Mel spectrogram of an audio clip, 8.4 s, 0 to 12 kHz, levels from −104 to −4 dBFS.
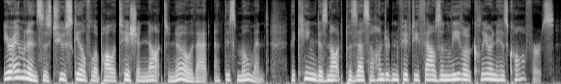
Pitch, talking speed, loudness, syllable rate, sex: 180 Hz, 205 wpm, -19 LUFS, 5.5 syllables/s, female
